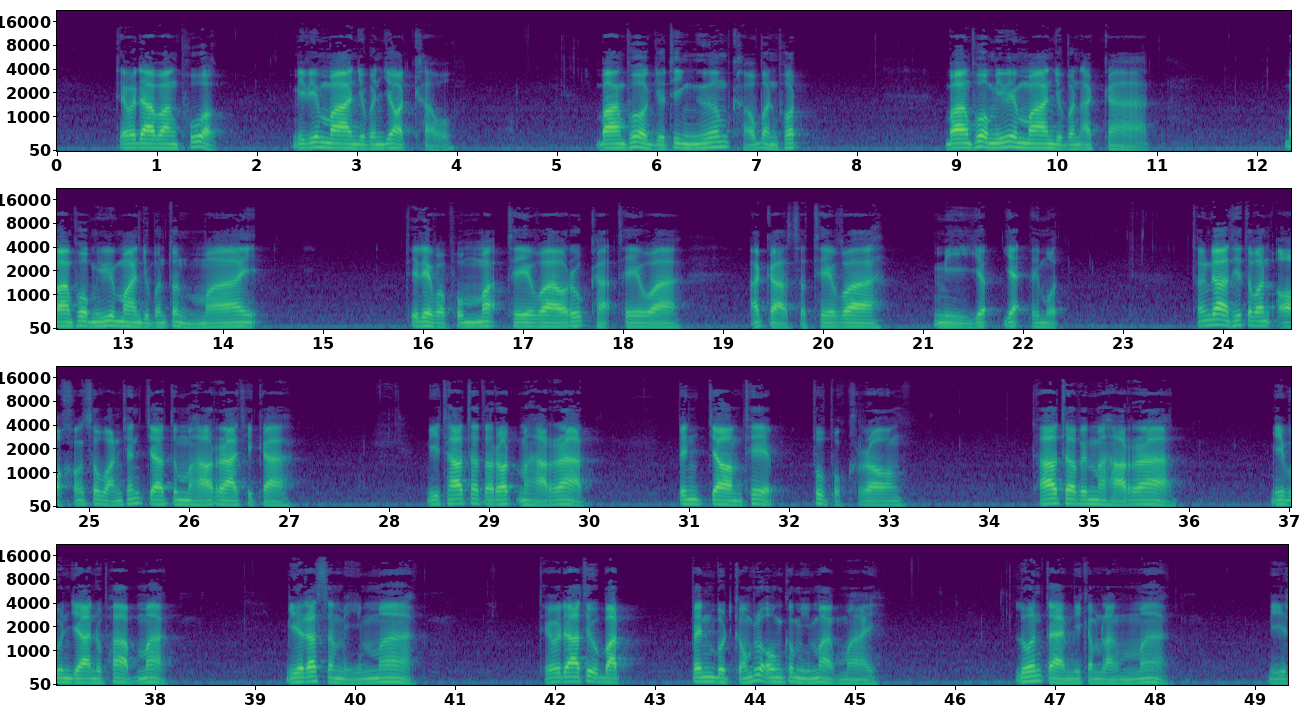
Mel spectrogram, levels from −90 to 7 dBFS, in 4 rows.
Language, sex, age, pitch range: Thai, male, 60-79, 105-115 Hz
